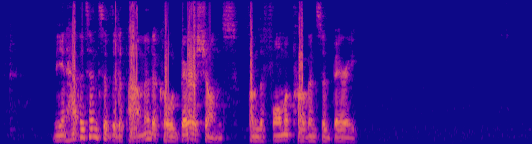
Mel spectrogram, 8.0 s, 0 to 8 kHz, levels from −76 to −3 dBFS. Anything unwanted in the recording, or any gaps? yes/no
no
